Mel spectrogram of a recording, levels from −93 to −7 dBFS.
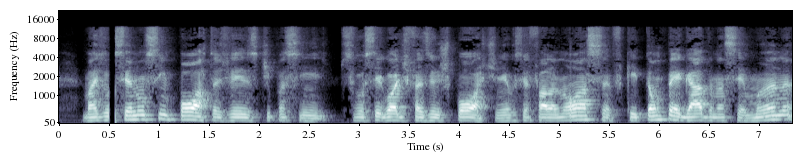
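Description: At 0.49 s, a digital broadcast dropout: the receiver muted on failed frames, and the speech fades within 3 ms to silence until 0.56 s.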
